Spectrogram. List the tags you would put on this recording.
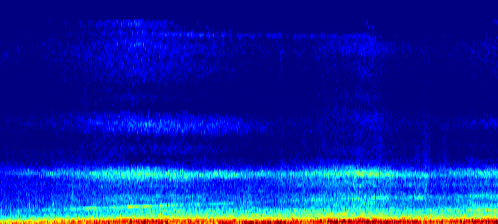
Sound effects > Vehicles
tramway transportation vehicle

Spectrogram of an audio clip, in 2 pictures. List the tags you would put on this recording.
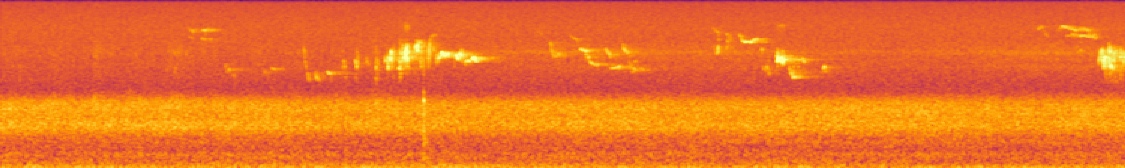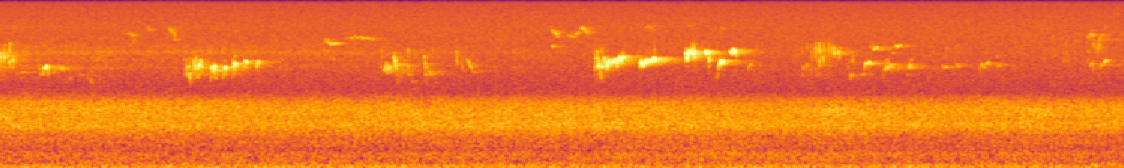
Soundscapes > Nature
soundscape meadow alice-holt-forest nature phenological-recording raspberry-pi field-recording natural-soundscape

